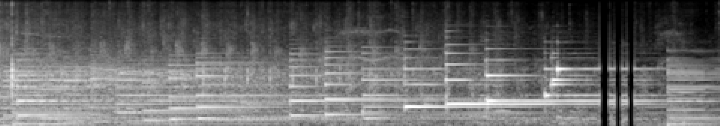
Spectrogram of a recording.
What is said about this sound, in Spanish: Ese aplauso es de alabanza para el Señor. Aleluya.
